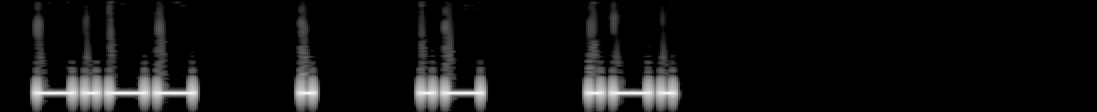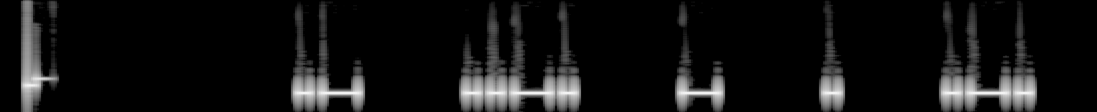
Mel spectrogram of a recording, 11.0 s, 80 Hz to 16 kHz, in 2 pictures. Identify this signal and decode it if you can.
Morse code, heard as a keyed tone, about 20 wpm, spaced as for 11 wpm, 700 Hz. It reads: YEAR AFTER
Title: 3x Character Spacing - Top 200 Words - 20wpm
